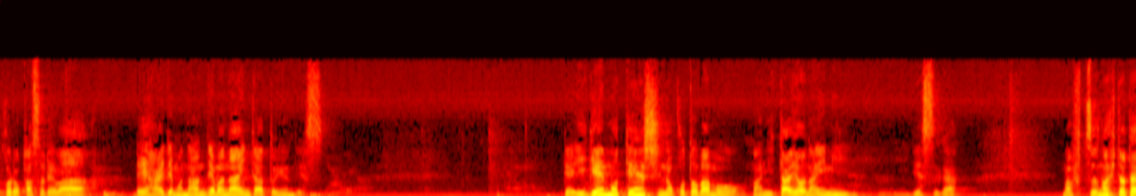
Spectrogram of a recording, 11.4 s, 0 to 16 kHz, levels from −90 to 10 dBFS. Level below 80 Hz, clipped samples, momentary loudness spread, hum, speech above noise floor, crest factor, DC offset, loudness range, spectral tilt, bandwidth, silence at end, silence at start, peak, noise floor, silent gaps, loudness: -48 dBFS; under 0.1%; 17 LU; none; 25 dB; 20 dB; under 0.1%; 7 LU; -5 dB/octave; 11.5 kHz; 0 s; 0 s; -6 dBFS; -48 dBFS; none; -24 LUFS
